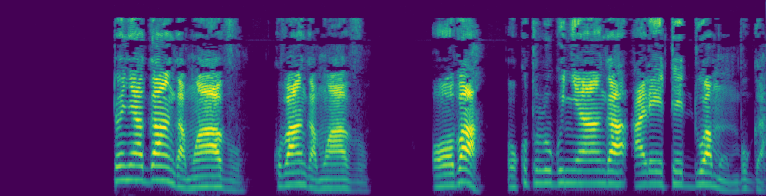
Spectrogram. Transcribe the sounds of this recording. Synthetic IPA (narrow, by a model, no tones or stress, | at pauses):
to̞ɲaɡaːŋɡamwaːvu | kuβaːŋɡamwaːvṵ | oβa | o̞kutuluɡuɲaːŋɡaʔːle̞ːte̞dːwamumbuɡa̰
